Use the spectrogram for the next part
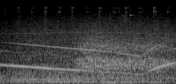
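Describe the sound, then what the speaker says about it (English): A police car siren wails steadily in the LEGO DC Super-Villains video game, its tone sweeping down and then rising again over a constant engine drone. "Can we turn the siren on?"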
